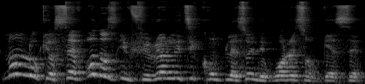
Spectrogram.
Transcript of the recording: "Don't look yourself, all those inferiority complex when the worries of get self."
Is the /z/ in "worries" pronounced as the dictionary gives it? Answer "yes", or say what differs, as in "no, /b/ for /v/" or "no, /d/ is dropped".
no, /s/ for /z/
